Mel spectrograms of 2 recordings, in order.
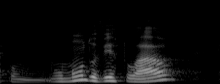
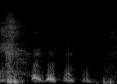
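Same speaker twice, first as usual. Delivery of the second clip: helpless chuckle at own joke; real chuckle; 5 semitones higher, 5 dB quieter than usual. Real, not acted. Preacher amused by his own Adam joke, chuckling. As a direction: break off into a real laugh.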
